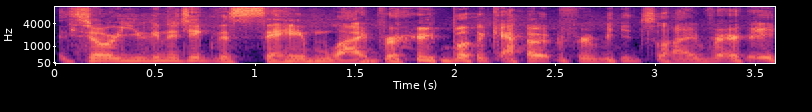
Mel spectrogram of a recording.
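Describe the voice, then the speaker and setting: An unremarkable speaking voice, delivered at a moderate pace in an American accent. The intonation is lively. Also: man. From Boston area, US. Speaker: comedian and game show host. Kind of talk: casual comedy game show banter.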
